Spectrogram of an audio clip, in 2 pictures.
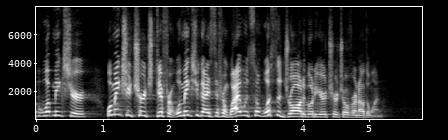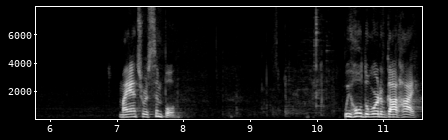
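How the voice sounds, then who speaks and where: A man in his thirties preaching a sermon as pastor, talking conversationally and telling stories to the congregation. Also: high-pitched. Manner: conversational, storytelling, animated asides to congregation.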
